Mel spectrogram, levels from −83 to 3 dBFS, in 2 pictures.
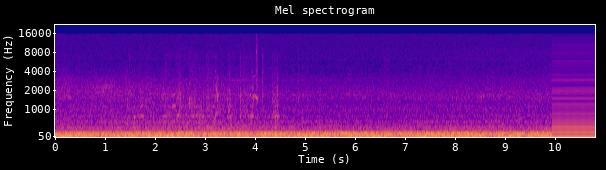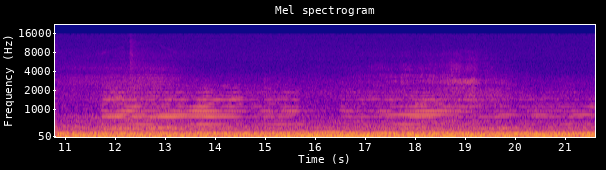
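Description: A system hang loop interrupts this recording of sounds from 9.94 to 10.85 s. The computer or audio driver stalled while the sound hardware kept replaying the same tiny stretch of its ring buffer, a segment about 10.67 ms long, which fits a 512-sample buffer, some 85 times over. Because the loop is so short, it comes across as a steady buzz at 93.8 Hz, and roughly a second of the real audio is lost.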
